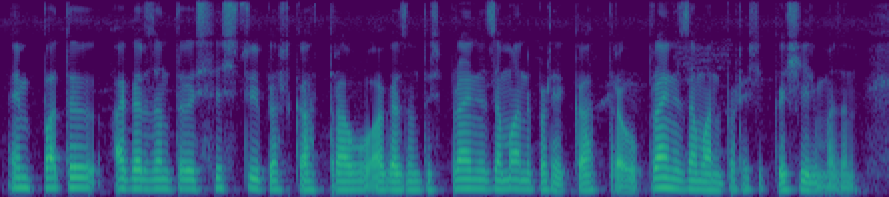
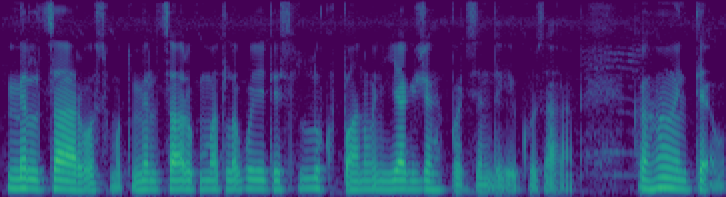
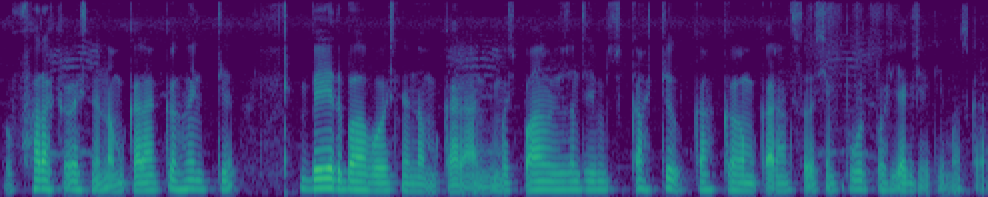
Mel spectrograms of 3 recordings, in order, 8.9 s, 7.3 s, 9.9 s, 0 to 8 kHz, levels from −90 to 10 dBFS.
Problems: none marked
